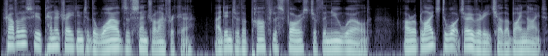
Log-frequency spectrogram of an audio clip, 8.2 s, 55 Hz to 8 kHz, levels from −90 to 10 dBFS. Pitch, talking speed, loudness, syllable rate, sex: 110 Hz, 195 wpm, -17 LUFS, 5.9 syllables/s, male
